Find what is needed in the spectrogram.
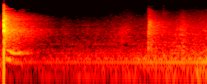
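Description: A single sharp hand clap that rings briefly in the room and dies away, followed by a fainter click about one and a half seconds in.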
